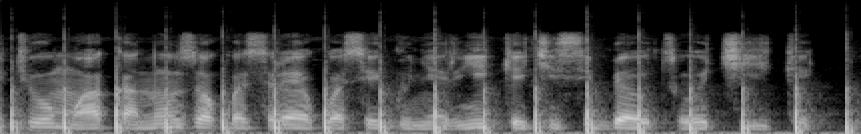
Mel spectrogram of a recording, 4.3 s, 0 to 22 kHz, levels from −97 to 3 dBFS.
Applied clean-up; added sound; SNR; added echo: none; Hammer; -1 dB; none.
